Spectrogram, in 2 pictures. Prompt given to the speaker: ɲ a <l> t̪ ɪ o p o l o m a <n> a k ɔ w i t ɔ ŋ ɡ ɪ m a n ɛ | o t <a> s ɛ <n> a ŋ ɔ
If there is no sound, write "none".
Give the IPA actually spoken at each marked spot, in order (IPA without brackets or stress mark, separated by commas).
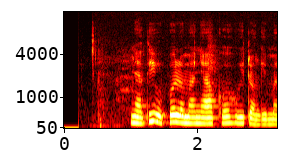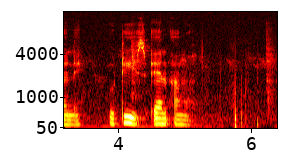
none, ɲ, i, n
